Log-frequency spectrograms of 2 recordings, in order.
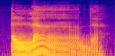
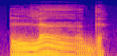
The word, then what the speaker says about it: l'Inde: L'Inde, so remember you get this nasal here form, I-N-1, l'Inde, L'Inde.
